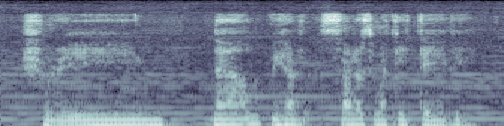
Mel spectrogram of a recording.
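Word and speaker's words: श्रीं: Once again, the vowel here is a long vowel, so her mantra is pronounced Shreem.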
